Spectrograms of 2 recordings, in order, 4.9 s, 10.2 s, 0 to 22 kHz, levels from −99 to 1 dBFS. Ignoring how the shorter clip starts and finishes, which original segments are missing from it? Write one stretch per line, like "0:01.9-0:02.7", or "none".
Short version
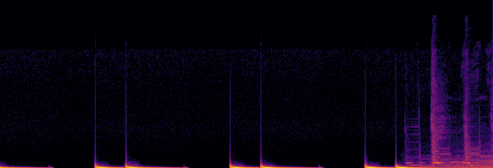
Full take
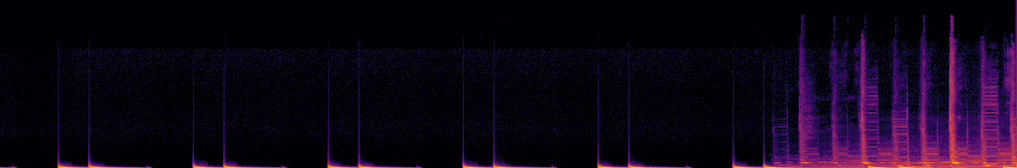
0:05.0-0:07.7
